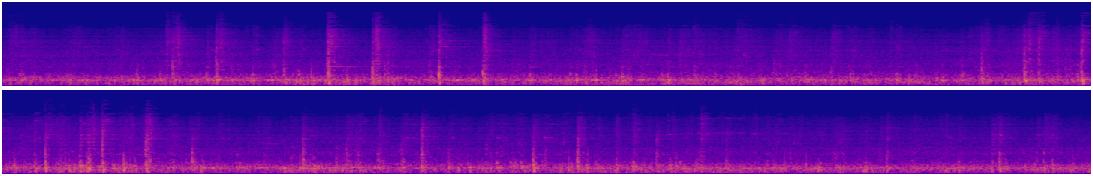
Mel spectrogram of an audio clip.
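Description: Express train coaches running on the rails, heard from the coach doorway: a steady rumble of the running gear, with sharp wheel clicks over rail joints and points that come in clusters, twice densely.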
